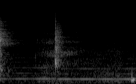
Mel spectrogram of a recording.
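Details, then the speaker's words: Car AC compressor clutch engaging as the AC is switched on: a sharp single click, then a faint steady hum underneath; normal compressor clutch engagement, whereas repeated clicking would point to low refrigerant or a leak. "And like you can hear that your compressor turns on as in soon as you turn the AC on, you can hear it clicks like that."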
